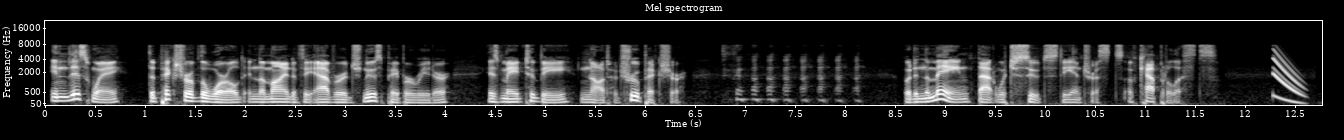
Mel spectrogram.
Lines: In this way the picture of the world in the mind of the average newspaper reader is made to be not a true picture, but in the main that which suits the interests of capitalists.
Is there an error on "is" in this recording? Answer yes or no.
no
